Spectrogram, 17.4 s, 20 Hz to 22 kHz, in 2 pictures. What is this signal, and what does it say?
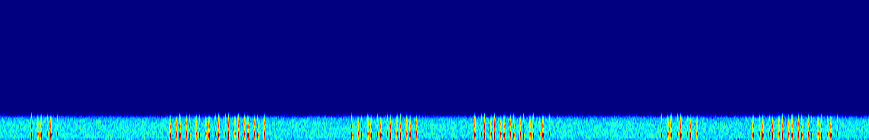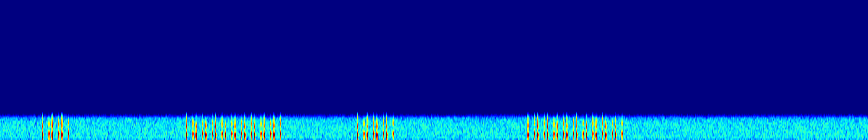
Pulse dialling, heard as clicks on a phone line, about 10 pulses a second, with phone line noise. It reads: 3 0 7 8 4 9 3 0 4 0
